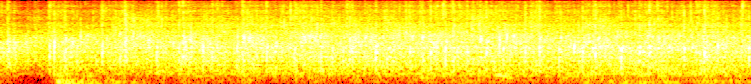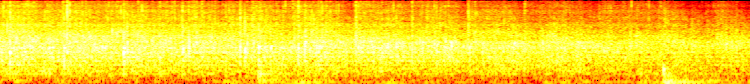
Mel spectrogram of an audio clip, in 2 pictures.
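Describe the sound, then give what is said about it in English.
An audience applauds as panelists walk up onto a stage: dense, steady clapping that holds strong and tapers off slightly near the end. “Without further ado, I want to welcome the panelists here up on the stage. Would you put your hands together as they come up here?”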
